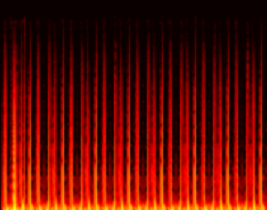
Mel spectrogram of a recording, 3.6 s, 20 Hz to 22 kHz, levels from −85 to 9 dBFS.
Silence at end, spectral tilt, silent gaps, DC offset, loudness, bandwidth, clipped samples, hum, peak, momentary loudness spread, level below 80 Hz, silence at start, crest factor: 0 s; -6 dB/octave; none; 2%; -26 LUFS; 15.5 kHz; under 0.1%; none; 0 dBFS; 2 LU; -28 dBFS; 0 s; 24 dB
